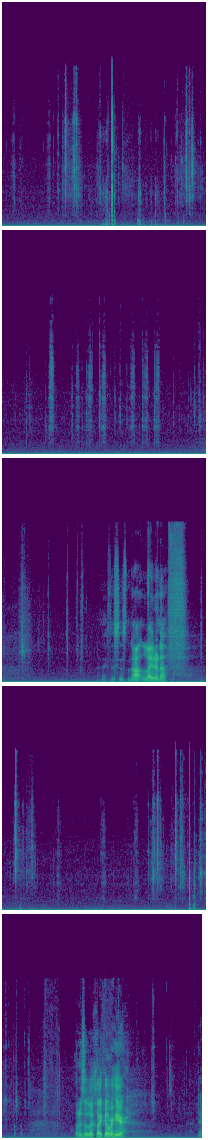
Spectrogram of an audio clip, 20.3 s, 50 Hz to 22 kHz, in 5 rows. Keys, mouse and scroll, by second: 0.4 click, 1.1 click, 3.4 alt+click, 3.6 alt+click, 4.0-4.7 ], 5.2 click, 5.7 click, 5.9 click, 6.2 click, 6.3 alt+click, 6.4 click, 6.5 ], 6.8 click, 7.1 click, 7.3 click, 8.0 [, 9.7 alt+click, 11.3 click, 12.4 click, 12.6 Return, 13.5 click, 14.0 click, 14.4 click, 14.7 alt+click, 15.0 click, 16.1 [, 16.4 [, 16.5 [, 18.5 [, 18.8 [, 19.2 [, 20.0 click.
